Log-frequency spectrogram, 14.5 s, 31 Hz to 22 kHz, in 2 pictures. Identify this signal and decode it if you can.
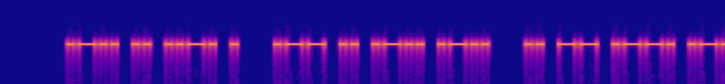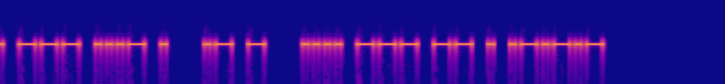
Morse code, heard as a keyed tone, about 22 wpm, 700 Hz. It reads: LIFE WILL IMPROVE AT HOME.
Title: Sentences from Top 1000 Words - Review Part 5 - 22wpm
